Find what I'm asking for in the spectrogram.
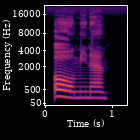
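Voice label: "òmine", Sardinian, female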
